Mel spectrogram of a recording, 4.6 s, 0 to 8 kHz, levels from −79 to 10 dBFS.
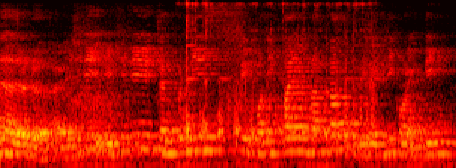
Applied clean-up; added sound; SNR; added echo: none; Dishes, pots, and pans; 8 dB; none.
